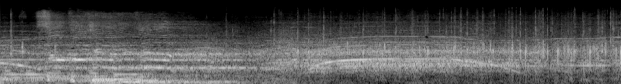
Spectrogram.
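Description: Live pop-rock band playing through the venue's sound system, heard from inside the crowd. The bass and drums drop away about two seconds in, leaving a long held note that swells and falls, with crowd cheering and whoops around it.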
